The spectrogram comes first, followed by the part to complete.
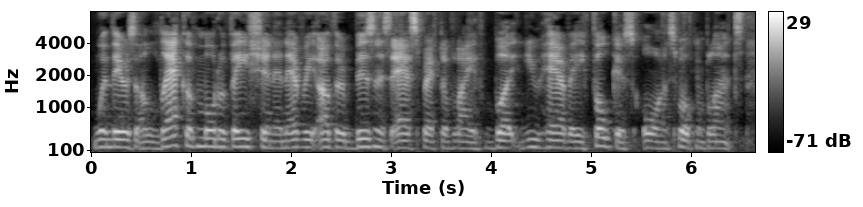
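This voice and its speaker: A woman's voice: sits low, fairly even intonation, normal speed, a little mellow. A woman hosting a talk show, giving earnest, frank parenting advice straight to her listeners in a casual, preachy way. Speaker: host.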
